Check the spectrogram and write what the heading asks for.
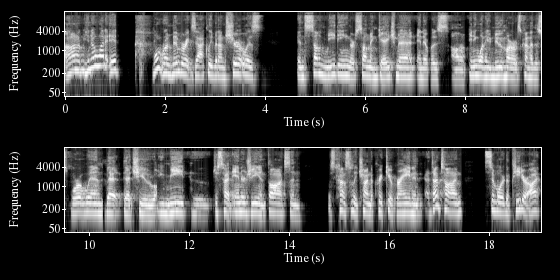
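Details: Adult man speaking; normal speech.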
